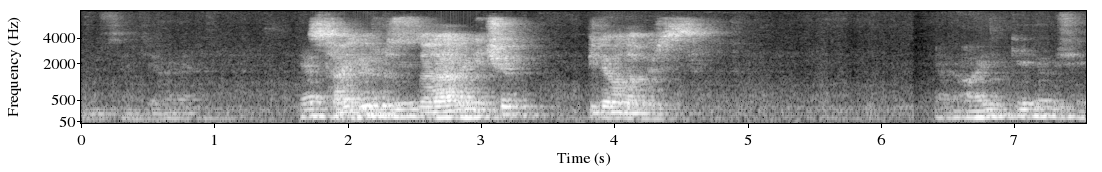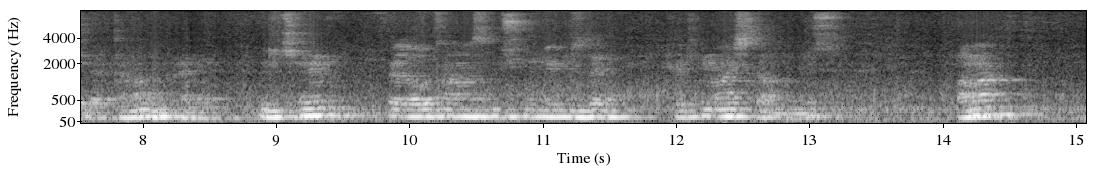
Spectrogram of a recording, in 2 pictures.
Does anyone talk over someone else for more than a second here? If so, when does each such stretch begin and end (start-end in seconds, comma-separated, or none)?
1.7-3.1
